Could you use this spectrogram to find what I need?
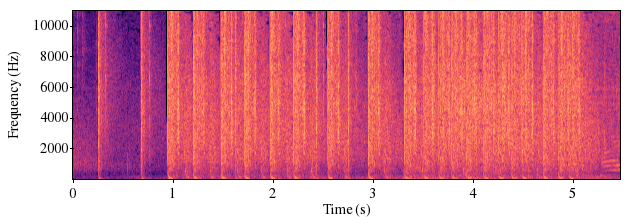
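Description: A rifle fires in rapid bursts in a video game.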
